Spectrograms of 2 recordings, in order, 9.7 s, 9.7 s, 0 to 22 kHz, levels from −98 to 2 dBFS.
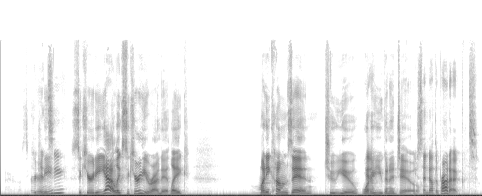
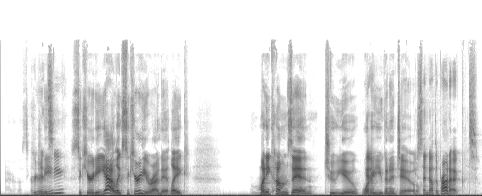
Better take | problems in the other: second | low rumble; loud; throughout; 10 dB below the speech; faint in the second

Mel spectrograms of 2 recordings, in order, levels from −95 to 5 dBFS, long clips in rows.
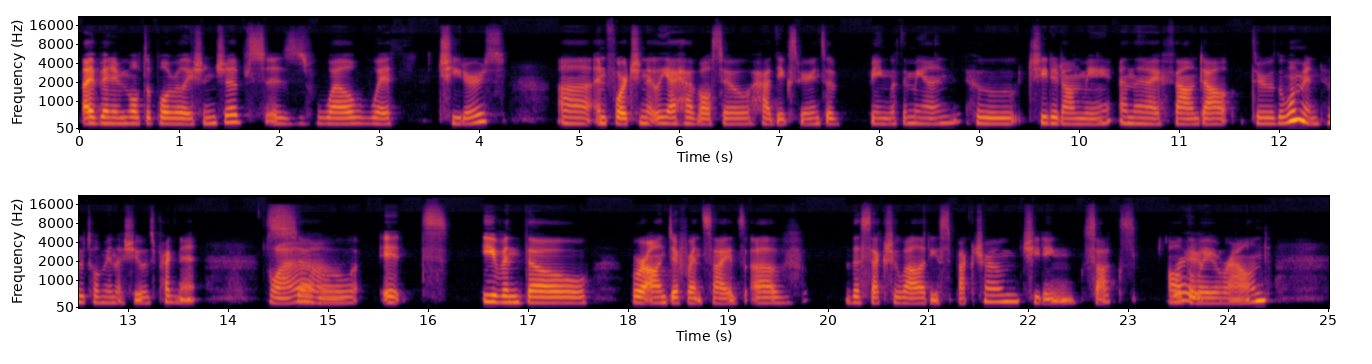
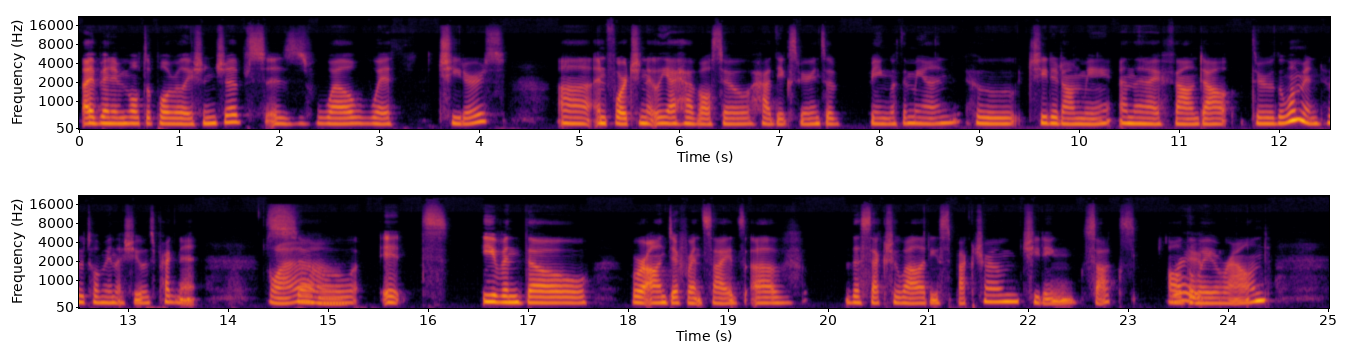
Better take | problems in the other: second | thin; somewhat; fading below 300 Hz

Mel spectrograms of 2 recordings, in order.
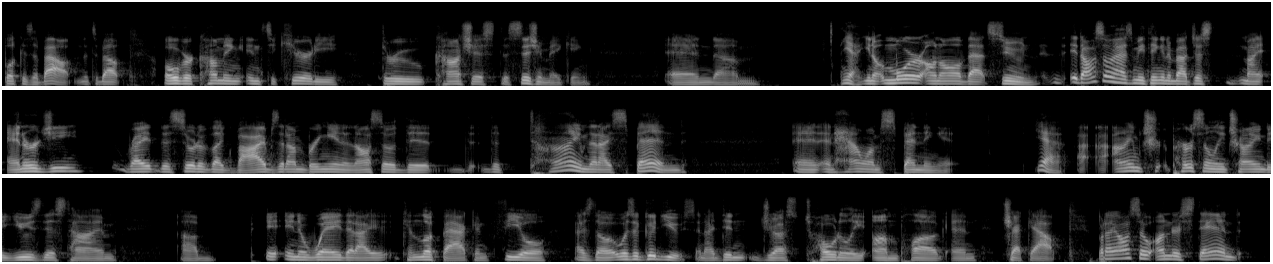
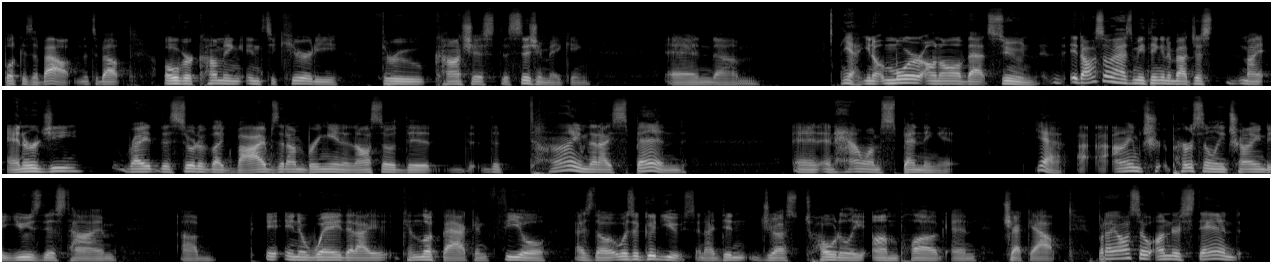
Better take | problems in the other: second | garbled, watery; slightly; nothing above 8 kHz

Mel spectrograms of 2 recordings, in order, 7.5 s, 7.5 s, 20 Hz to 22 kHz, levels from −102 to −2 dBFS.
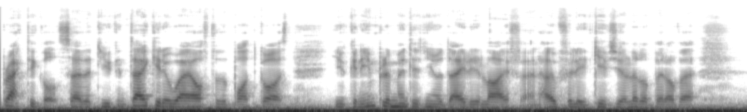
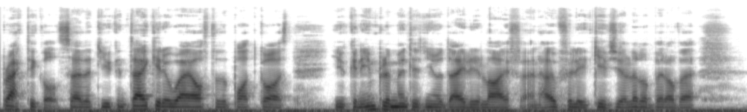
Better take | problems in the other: second | low rumble; loud; throughout; 3 dB below the speech; faint in the second

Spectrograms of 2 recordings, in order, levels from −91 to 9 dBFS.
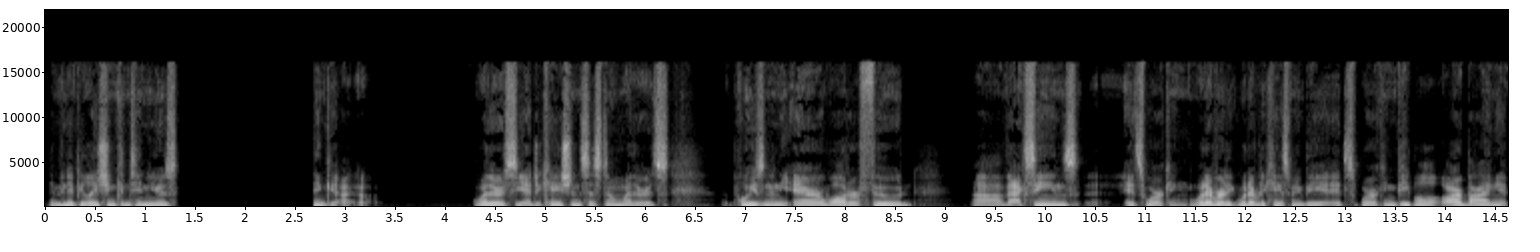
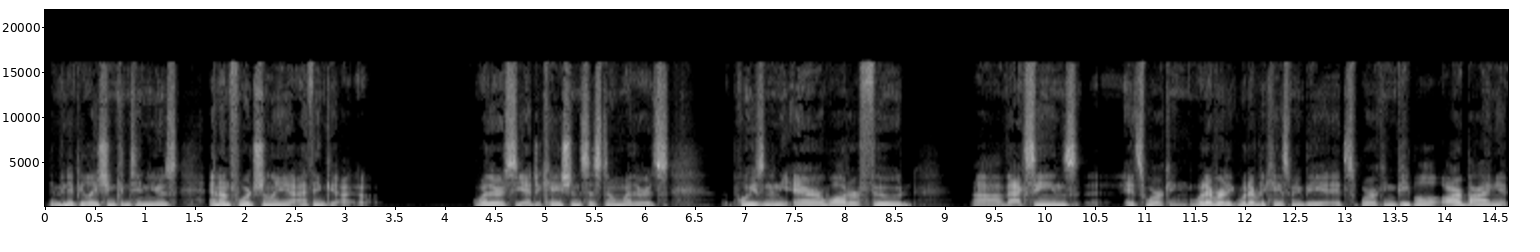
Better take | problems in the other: second | audio cutting out; at 1.5 s for 1.5 s

